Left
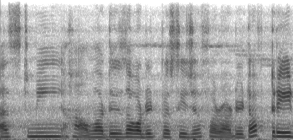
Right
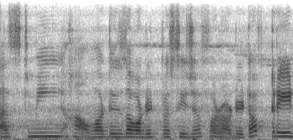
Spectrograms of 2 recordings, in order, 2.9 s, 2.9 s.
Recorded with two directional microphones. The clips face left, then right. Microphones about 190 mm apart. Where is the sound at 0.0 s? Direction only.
35° left (ahead or behind).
